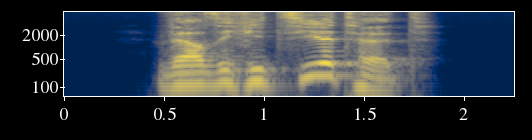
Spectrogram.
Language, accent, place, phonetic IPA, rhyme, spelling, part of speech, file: German, Germany, Berlin, [vɛʁzifiˈt͡siːɐ̯tət], -iːɐ̯tət, versifiziertet, verb, De-versifiziertet.ogg
- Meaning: inflection of versifizieren: 1. second-person plural preterite 2. second-person plural subjunctive II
